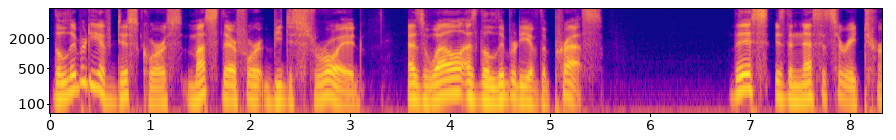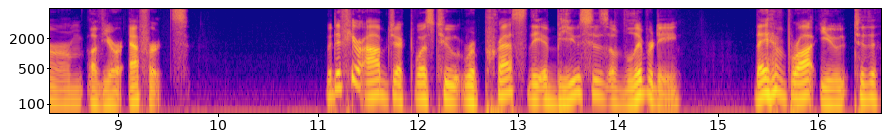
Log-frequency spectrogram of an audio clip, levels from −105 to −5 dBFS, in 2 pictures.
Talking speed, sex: 160 wpm, male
